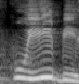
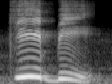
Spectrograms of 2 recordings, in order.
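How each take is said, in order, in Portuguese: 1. O U é pronunciado, começando com som de kw. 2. O U é silencioso, começando com um som simples de k. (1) "Se eu falasse cuíbe, seria K U" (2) "Se eu falo kibe, é K W"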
